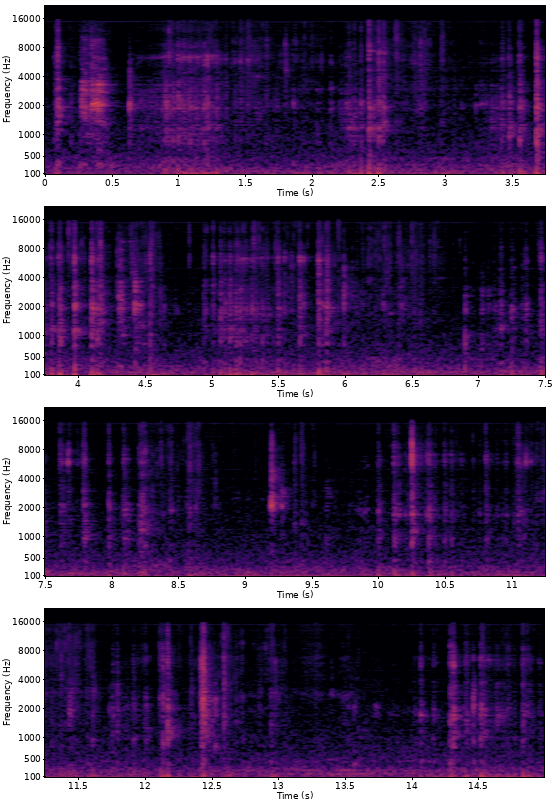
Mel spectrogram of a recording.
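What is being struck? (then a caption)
Bar of soap cut with a knife blade. A gold utility-knife blade carves a dry yellow and white solid bar of soap in repeated scraping strokes. The result is a steady stream of quiet, dry, crackly scrapes with bright, crisp flecks over a soft low rumble, each stroke short with no ring.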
